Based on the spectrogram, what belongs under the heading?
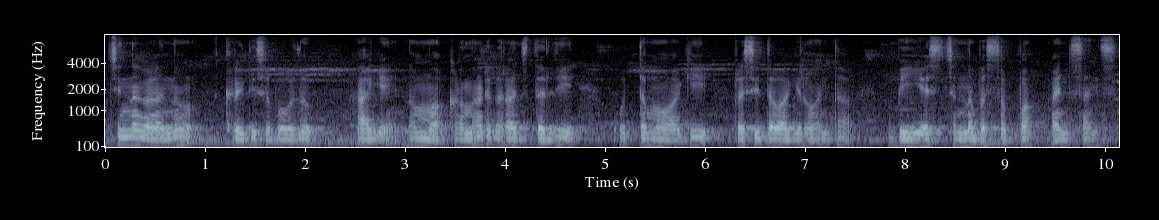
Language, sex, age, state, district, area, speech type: Kannada, male, 18-30, Karnataka, Davanagere, urban, spontaneous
